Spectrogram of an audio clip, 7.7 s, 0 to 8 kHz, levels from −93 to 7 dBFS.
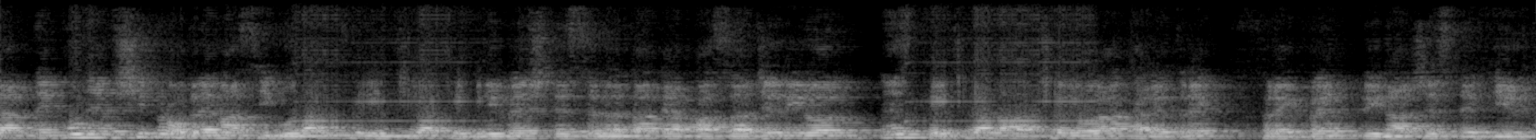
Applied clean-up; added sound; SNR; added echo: neural separator model SepFormer DNS4.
